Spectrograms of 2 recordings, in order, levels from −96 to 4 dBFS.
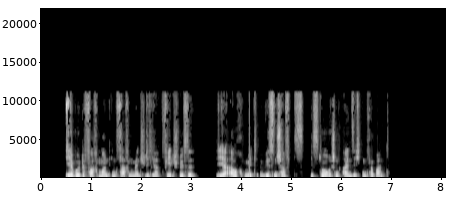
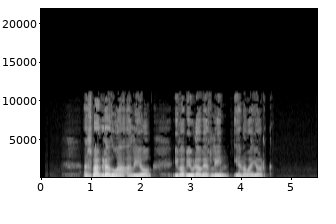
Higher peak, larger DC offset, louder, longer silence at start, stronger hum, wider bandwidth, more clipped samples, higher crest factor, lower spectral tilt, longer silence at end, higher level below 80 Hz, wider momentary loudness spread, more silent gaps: about the same, 0 dBFS vs 0 dBFS; neither; about the same, -18 LUFS vs -20 LUFS; second, 0.5 s vs 0.85 s; neither; about the same, 11.5 kHz vs 11.5 kHz; neither; about the same, 18 dB vs 22 dB; about the same, -5 dB/octave vs -6 dB/octave; first, 1.3 s vs 1.05 s; about the same, -54 dBFS vs -58 dBFS; about the same, 10 LU vs 12 LU; first, 3.14-3.49 s, 5.00-5.05 s, 5.25-5.38 s vs none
